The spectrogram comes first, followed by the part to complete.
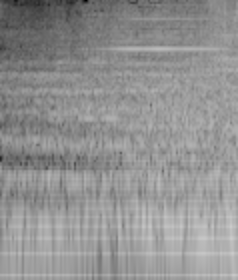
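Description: Ominous background music for a drama: a low, steady rumbling drone that grows slightly louder.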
